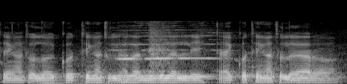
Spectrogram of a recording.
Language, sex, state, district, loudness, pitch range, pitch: Chakma, male, Tripura, Unakoti, -15 LUFS, 90-95 Hz, 95 Hz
